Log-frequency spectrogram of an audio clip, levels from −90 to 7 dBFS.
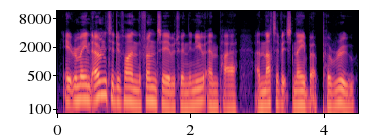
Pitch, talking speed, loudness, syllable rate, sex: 130 Hz, 225 wpm, -19 LUFS, 7.0 syllables/s, male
